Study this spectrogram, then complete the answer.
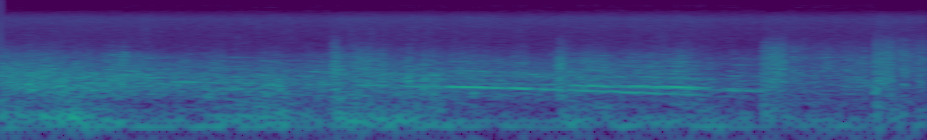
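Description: High-explosive bombardment of enemy forces in WWII archive footage, a dull continuous rumble with several muffled booming thuds over a low droning hum, distant and steady.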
